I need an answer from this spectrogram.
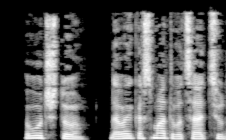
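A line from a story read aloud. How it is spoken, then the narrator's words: Plain. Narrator (Russian): сказала я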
